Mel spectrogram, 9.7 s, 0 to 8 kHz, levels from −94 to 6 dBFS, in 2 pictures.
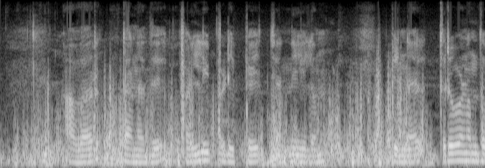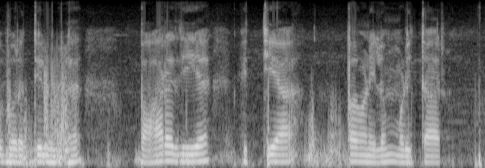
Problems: background sounds at intervals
